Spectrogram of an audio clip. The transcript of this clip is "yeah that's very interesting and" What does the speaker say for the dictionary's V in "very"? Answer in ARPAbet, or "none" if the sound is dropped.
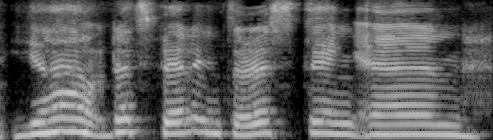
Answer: B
